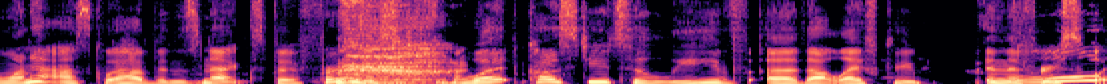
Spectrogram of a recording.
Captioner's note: laughs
